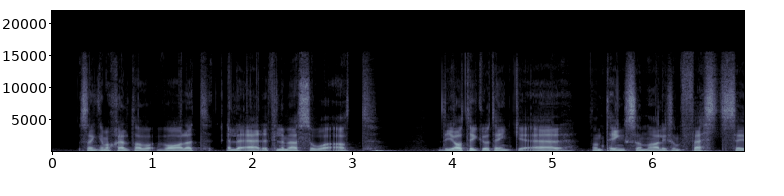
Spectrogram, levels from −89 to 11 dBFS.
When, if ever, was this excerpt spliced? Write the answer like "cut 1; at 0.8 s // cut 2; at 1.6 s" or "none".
cut 1; at 1.6 s // cut 2; at 5.3 s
